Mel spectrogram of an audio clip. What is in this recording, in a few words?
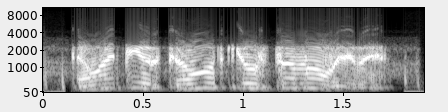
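Speech Sound Russian Common Ground Crew Messages; DCS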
